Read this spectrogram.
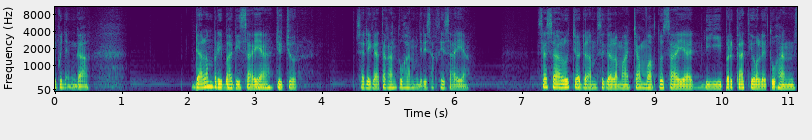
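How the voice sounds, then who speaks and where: A man's voice: medium pitch, gravelly, dark tone. A man preaching a casual, chatty sermon, often laughing and acting out little scenes. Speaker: pastor.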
